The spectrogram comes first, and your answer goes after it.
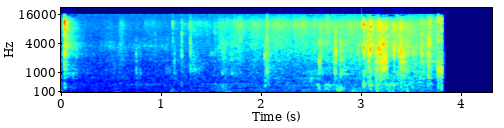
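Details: Cornered white-lipped peccary clattering its teeth: a dense run of crisp, irregular clicks and crunching snaps that grows steadily louder and busier before cutting off abruptly.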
